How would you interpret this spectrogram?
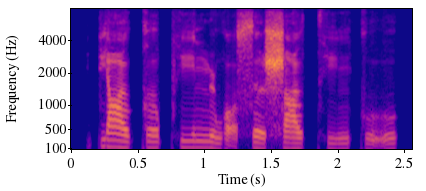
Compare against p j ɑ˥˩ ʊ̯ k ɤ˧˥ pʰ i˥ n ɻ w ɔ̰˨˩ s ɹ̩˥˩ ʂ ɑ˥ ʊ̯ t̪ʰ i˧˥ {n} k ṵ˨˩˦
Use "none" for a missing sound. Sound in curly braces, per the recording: ŋ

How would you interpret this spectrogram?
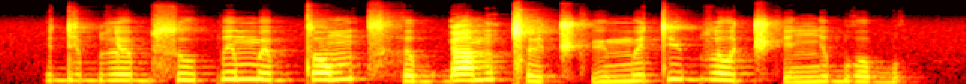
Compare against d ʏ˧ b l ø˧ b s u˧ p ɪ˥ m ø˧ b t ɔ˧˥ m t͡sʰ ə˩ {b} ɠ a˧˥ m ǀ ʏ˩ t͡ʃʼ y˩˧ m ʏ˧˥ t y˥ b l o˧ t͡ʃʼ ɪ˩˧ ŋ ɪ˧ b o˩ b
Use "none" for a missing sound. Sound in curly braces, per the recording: b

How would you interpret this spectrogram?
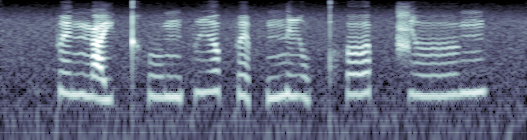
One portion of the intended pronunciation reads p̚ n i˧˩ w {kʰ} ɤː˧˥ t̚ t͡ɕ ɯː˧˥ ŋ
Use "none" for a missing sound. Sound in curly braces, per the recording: kʰ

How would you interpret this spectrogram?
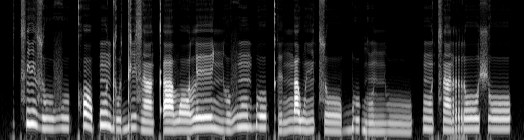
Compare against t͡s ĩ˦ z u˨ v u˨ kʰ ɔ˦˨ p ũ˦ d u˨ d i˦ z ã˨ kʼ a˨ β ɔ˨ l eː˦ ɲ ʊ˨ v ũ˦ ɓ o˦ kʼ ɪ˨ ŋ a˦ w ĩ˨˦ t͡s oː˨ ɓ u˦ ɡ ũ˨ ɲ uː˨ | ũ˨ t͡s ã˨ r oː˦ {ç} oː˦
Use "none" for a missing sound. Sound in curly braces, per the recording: ʃ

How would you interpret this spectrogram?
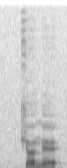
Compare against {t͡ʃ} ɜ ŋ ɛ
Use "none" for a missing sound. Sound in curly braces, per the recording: t͡ʃ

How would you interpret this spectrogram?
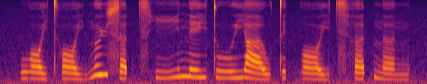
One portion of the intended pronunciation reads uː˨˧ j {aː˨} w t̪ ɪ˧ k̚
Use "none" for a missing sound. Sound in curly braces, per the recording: aː˨˩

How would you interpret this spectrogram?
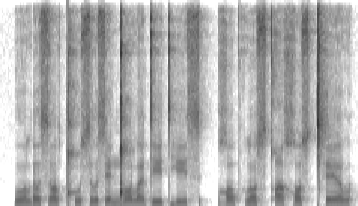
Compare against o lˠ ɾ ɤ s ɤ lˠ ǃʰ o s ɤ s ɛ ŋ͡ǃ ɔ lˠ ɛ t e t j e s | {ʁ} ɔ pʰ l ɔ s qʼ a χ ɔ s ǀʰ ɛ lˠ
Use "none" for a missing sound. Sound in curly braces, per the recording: ʁ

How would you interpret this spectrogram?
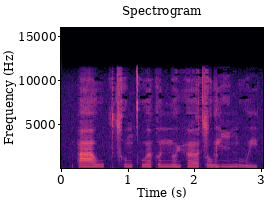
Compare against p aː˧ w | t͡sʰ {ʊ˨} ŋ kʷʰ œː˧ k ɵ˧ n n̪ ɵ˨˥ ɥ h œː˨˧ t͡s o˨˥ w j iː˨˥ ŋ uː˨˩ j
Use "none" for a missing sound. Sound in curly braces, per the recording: ʊ˧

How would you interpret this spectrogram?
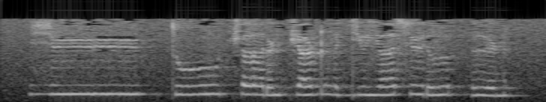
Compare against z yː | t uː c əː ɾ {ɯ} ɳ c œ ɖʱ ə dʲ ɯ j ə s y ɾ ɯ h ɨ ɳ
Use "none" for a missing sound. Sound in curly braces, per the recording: ɯ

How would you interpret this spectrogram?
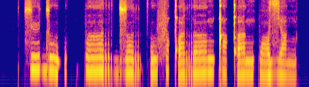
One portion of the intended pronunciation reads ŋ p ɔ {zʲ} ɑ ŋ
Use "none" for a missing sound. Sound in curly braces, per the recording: zʲ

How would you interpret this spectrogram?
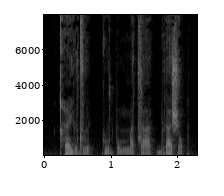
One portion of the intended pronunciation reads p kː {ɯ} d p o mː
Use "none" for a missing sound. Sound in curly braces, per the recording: u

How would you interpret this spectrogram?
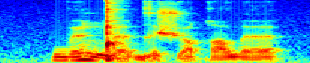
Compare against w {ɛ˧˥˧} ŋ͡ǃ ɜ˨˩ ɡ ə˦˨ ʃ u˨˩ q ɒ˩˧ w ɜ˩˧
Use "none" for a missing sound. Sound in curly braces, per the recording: ø˧˥˧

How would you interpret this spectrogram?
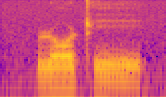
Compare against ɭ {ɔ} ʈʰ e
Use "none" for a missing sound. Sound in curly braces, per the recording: ɔ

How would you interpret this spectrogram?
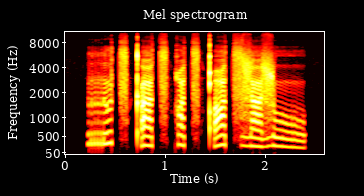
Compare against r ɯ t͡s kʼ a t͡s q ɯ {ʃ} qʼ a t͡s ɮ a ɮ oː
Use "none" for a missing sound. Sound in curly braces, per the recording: t͡s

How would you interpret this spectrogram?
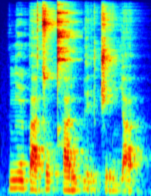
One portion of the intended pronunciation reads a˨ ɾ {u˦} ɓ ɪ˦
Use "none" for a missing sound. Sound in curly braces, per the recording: u˦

